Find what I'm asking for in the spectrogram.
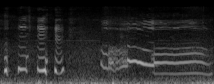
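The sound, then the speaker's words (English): Four quick, high yelps followed by a long, wavering whimpering cry that slides downward in pitch, close and fairly loud, with no one talking. “Over …'s crying.”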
